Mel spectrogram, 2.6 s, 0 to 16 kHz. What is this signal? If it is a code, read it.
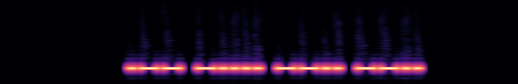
Morse code, heard as a keyed tone, about 40 wpm, 700 Hz. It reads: W6ZZ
